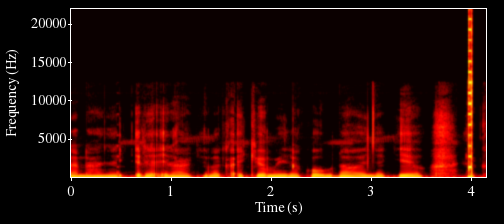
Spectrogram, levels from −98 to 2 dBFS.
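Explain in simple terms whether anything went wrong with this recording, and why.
Damaged data in a compressed stream: corrupted bytes made the decoder lose its place, causing brief blips in the speech at 0.45 to 0.48 s and 3.97 to 4.03 s.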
